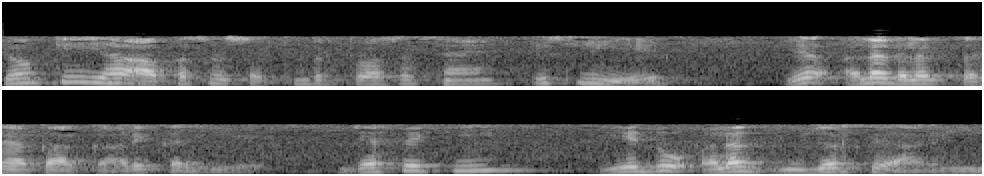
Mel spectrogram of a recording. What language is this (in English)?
Hindi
